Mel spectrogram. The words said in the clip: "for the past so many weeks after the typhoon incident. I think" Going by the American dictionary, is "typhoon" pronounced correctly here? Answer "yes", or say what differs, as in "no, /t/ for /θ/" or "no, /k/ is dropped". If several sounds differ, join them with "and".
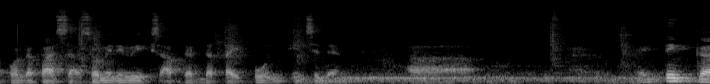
no, /p/ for /f/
